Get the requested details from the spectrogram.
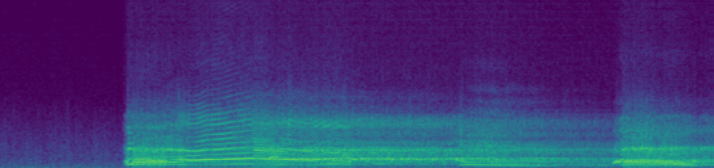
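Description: A man screams loudly in anguish.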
